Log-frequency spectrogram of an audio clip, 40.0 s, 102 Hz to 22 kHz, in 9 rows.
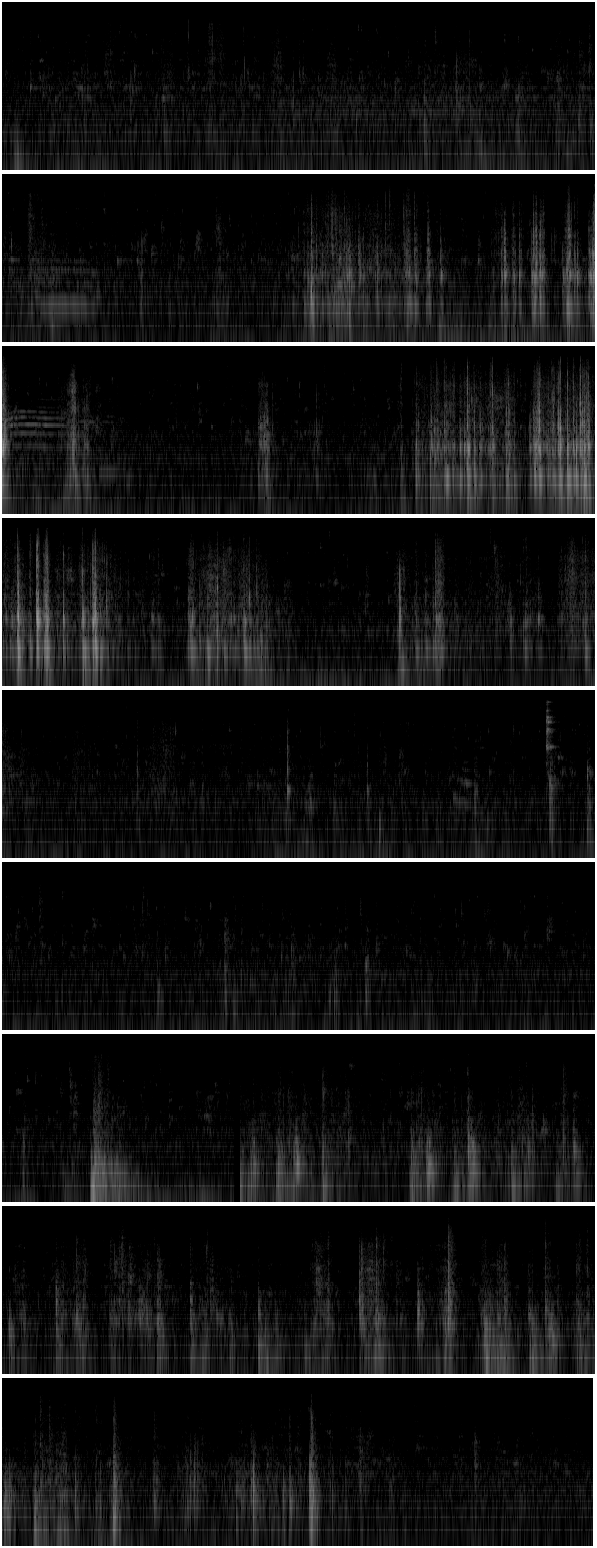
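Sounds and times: cat licking: 0.0s - 9.8s.

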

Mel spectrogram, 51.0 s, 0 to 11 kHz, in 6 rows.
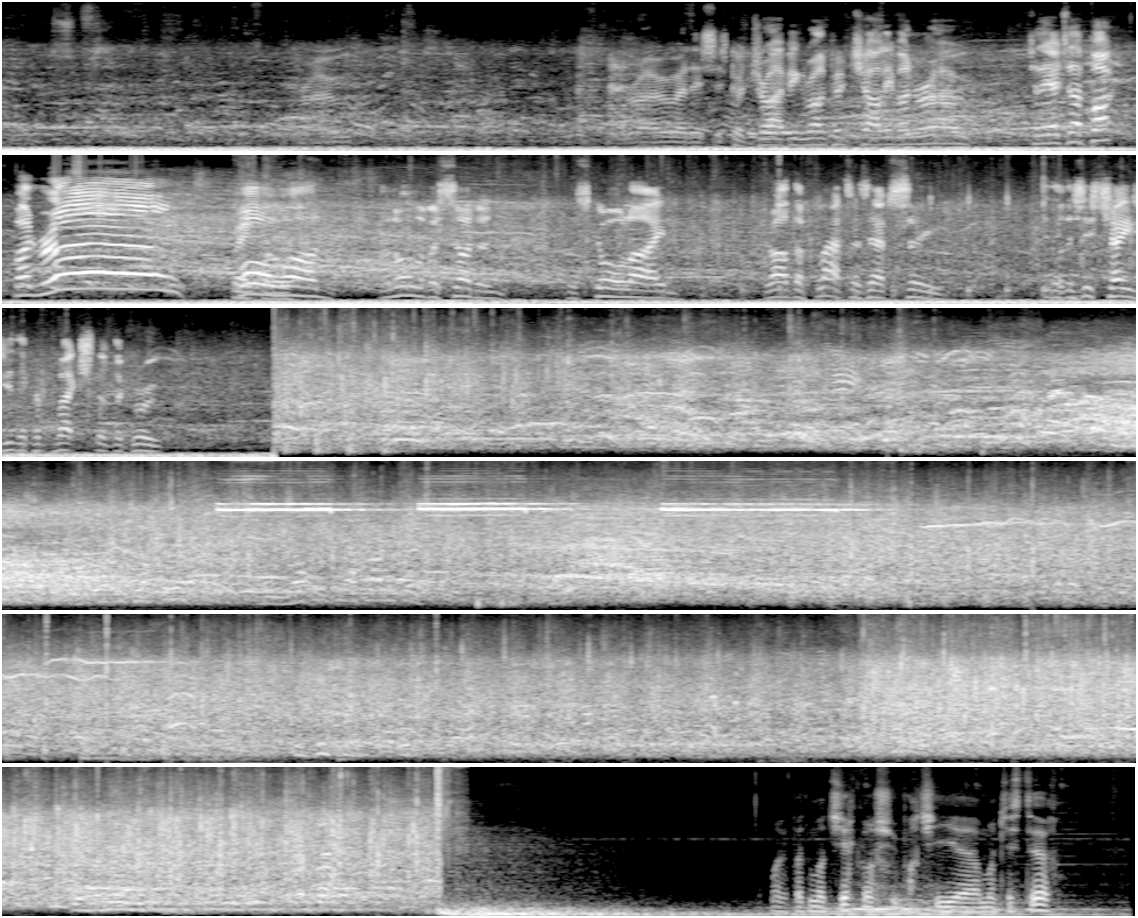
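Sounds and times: stadium crowd cheering and shouting: 0.0s - 46.2s
referee's whistle: 27.1s - 35.4s.

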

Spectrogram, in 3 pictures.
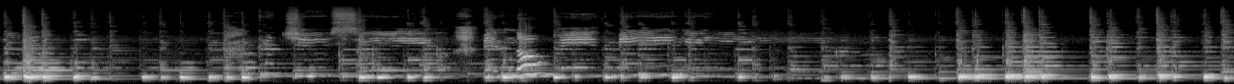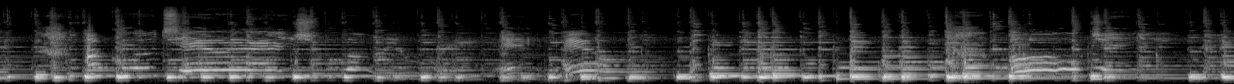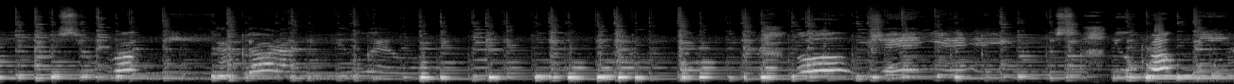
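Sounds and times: person singing: 0.0s - 37.0s
ukulele strumming: 0.0s - 37.0s.

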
